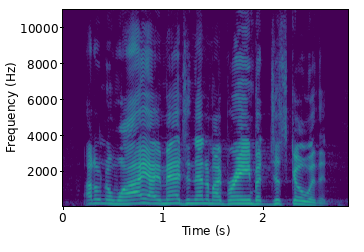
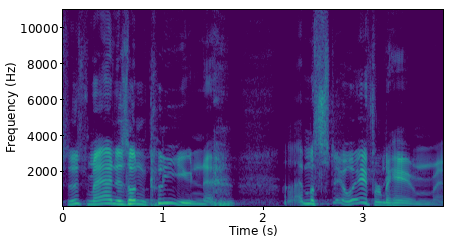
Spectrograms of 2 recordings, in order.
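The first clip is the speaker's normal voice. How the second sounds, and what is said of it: Put-on English accent. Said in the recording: “I imagine him with an English accent.”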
